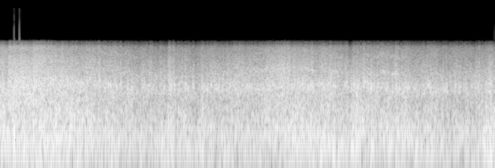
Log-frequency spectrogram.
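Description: Steady rushing airflow buffeting the microphone of a camera riding on a model aircraft in flight, with no motor tone heard.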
